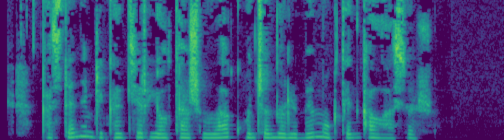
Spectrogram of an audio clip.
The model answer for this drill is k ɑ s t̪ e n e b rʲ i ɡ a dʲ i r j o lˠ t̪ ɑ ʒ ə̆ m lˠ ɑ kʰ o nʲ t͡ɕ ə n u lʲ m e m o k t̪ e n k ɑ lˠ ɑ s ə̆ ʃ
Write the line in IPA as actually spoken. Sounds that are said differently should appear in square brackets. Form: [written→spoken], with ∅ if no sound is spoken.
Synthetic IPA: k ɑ s t̪ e n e b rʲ i ɡ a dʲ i r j o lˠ t̪ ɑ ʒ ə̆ m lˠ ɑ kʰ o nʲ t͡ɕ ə n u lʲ m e m o k t̪ e n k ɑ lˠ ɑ s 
